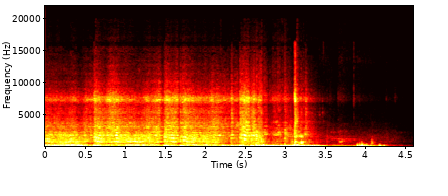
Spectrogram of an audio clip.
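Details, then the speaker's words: Ford 302 V8 in an 1984 Mazda RX-7 with C4, sat 8-9 months; timing being adjusted, ignition still weak. Rough cranking catch with sharp pops, uneven firing, then dies: backfiring out the carburetor; carburetion and timing suspected. "so we're getting somewhere backfiring out the carburetor so this thing sat for you know 8 n months"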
